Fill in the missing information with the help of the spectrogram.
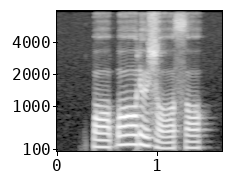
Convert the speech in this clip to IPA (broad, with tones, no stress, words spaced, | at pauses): k͡pɔː˧ɓɔː˥ɾø˧˥ zɔː˧˥θɔ˥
